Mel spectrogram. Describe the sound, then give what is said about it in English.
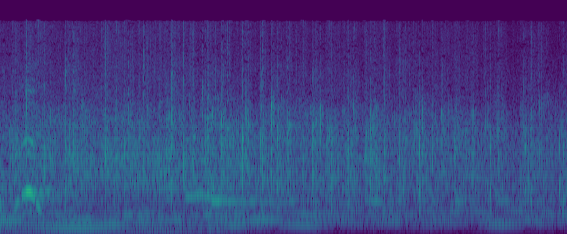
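A church audience claps their hands as they are seated, a continuous crackle of many claps running throughout alongside sustained musical tones, moderately loud and fairly even. “You may please be seated with a hand clap unto Jesus.”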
